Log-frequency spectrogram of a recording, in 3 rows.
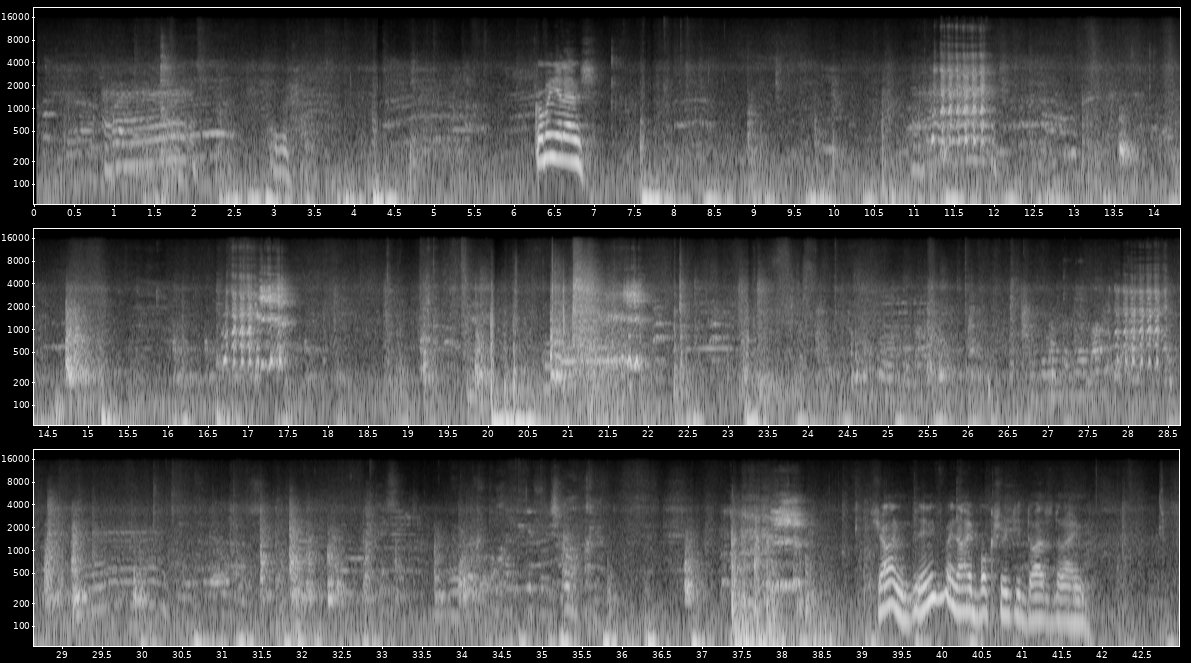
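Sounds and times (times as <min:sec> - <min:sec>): goats bleating: 0:04.4 - 0:06.3, 0:10.9 - 0:13.0, 0:16.6 - 0:17.7, 0:20.8 - 0:22.1, 0:27.6 - 0:28.6, 0:37.2 - 0:38.4.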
